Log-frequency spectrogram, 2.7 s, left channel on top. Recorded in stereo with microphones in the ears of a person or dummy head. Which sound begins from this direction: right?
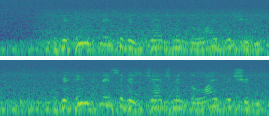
A man speaking, at 0.5 s.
